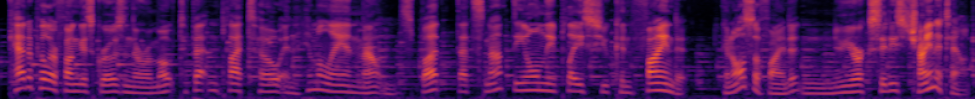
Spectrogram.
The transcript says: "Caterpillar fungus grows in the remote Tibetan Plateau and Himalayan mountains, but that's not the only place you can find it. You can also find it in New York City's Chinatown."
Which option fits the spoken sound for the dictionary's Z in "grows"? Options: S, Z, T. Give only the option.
Z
